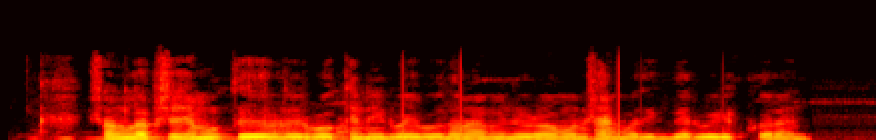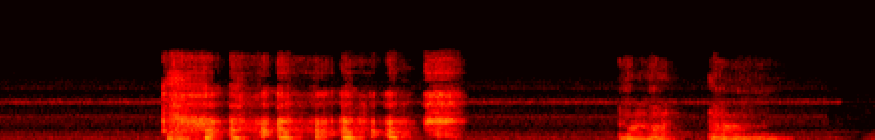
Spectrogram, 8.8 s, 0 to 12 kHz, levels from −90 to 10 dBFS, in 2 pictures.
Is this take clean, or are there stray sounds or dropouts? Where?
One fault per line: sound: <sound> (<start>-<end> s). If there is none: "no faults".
sound: laugh (5.2-6.7 s)
sound: throat clearing (7.5-8.4 s)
